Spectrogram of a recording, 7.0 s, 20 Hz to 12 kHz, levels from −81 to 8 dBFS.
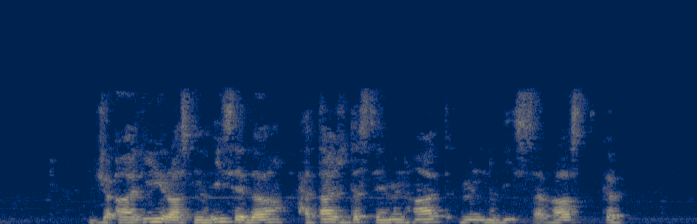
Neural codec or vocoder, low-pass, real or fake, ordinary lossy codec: none; 7.2 kHz; real; AAC, 48 kbps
